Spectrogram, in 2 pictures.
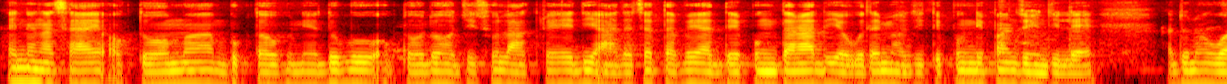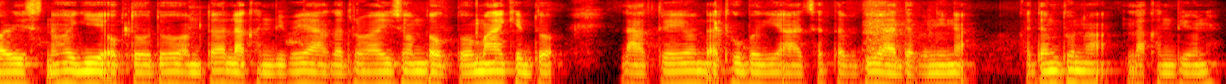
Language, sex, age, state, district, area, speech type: Manipuri, male, 18-30, Manipur, Tengnoupal, rural, spontaneous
